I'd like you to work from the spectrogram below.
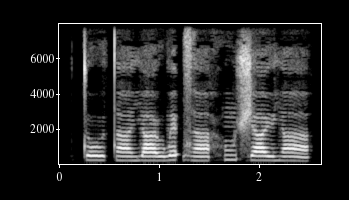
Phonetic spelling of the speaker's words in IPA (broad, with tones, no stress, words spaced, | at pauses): to˨ʊ̯tã˨ja˨ʊ̯wɛ˦ʔ zã˨hũ˦ ʃa˦ɪ̯jã˦˨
